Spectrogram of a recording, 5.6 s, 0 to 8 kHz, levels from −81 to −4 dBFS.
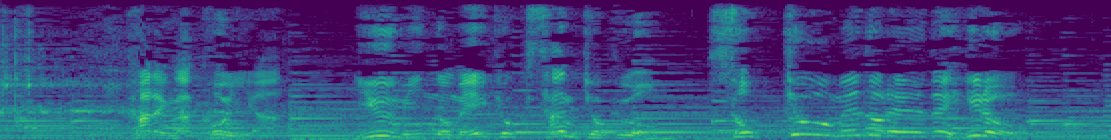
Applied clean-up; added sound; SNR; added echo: none; none; none; none.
